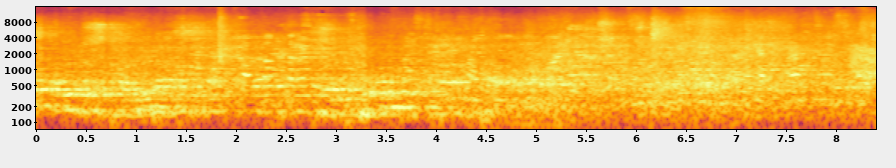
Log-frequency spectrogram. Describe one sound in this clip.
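A crowd chatters steadily in a large echoing hall.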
